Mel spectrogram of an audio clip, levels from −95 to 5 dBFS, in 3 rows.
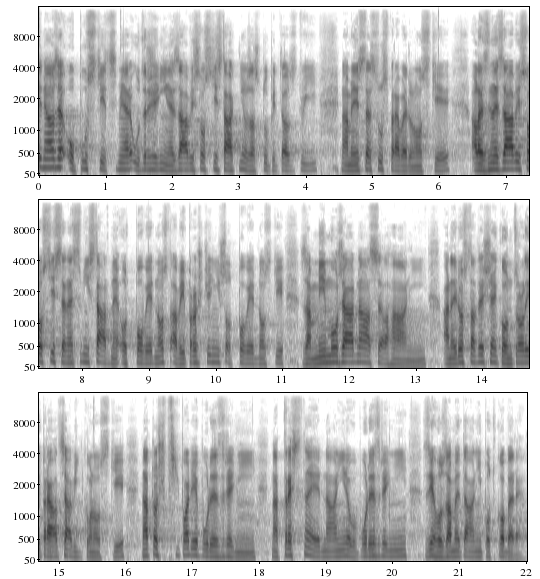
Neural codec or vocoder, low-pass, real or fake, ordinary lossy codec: none; 14.4 kHz; real; AAC, 64 kbps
